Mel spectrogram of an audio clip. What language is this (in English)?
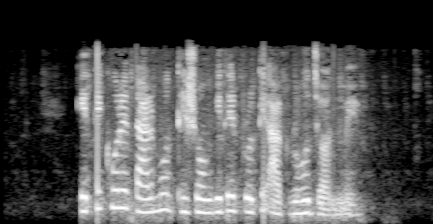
Bangla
